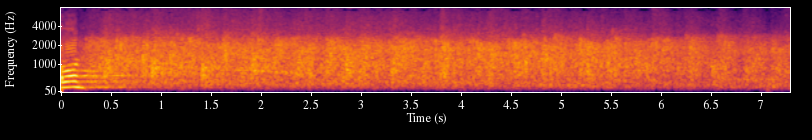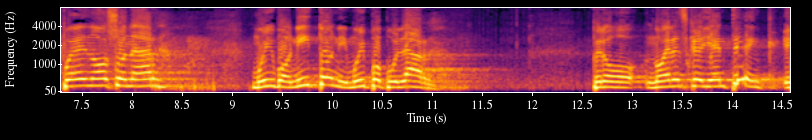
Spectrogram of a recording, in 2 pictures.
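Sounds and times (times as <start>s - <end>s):
speech: 0.0s - 0.5s, 7.3s - 8.5s, 9.2s - 11.2s, 12.6s - 14.5s
audience applauding: 0.0s - 9.1s.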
